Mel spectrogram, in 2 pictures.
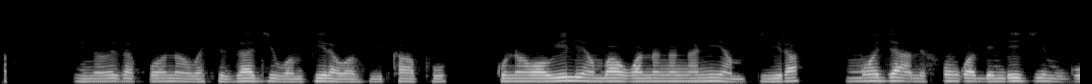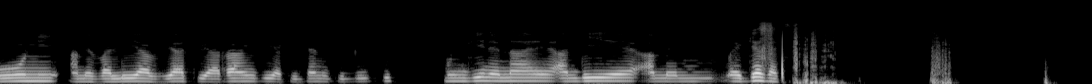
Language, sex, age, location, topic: Swahili, male, 18-24, Wajir, government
